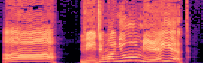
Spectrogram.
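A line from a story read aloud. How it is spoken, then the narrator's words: Shouting while running. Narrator (Russian): кричал Берти на бегу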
